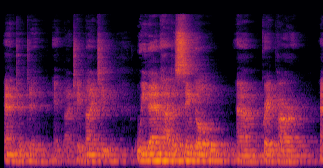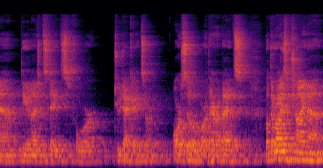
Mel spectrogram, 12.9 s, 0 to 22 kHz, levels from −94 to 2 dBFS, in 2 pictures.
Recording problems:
off-mic speech; far
room echo; noticeable; dies away in 1.3 s

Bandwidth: 16 kHz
